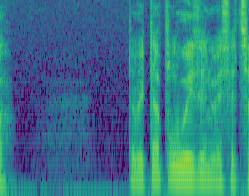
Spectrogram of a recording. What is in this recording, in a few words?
"blwydd", welsh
